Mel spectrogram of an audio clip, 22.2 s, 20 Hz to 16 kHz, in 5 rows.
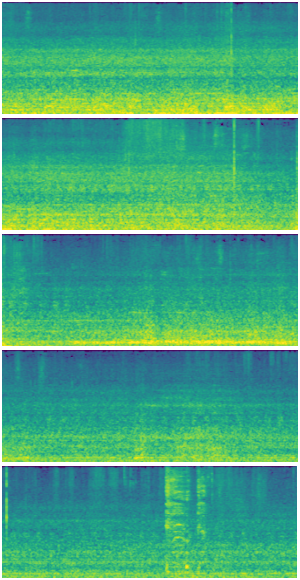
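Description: Interior running noise of a JR West 221 series electric train under way: a steady rumble of wheels on rail with a low hum. About two-thirds of the way through the hum stops and the running noise drops, and a short sharp clatter comes near the end.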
